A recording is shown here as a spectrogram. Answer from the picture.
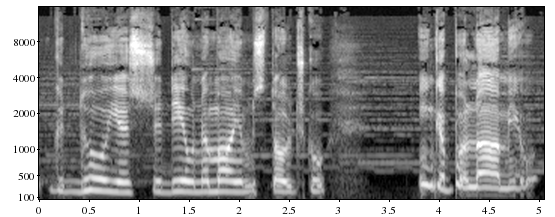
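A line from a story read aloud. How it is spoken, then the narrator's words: Thin mouse-like squeak. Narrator (Slovenian): Miško pa je zacvilil tanko kot miš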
